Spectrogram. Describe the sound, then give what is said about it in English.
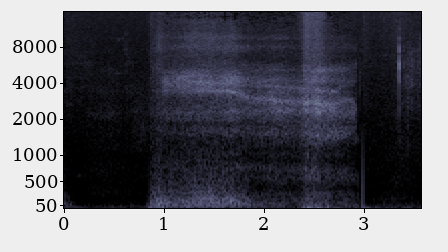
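A long, deep exhale during a yoga forward fold: a soft, breathy rush of air, fairly faint, with a light click near the end. “And exhale, fold.”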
